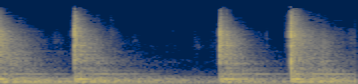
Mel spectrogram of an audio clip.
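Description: Hammer blows on the steel side board of a tipping farm trailer, four sharp strikes in two pairs, each ringing briefly like a drum in the hollow sheet-metal wall, over a steady low hum.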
